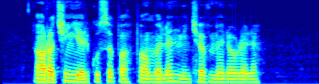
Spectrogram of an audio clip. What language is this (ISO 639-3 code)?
hye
